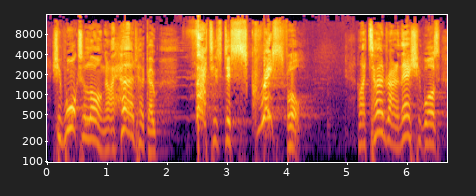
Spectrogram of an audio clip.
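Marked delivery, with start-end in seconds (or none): 2.5-4.3 high, slow, indignant exclamation; outraged lady. Retold or imitated. Wonderful woman overheard at the blocked seats, outraged. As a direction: play the scandalised theatre-goer, pitch leaping up. Retold outraged theatre-goer.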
